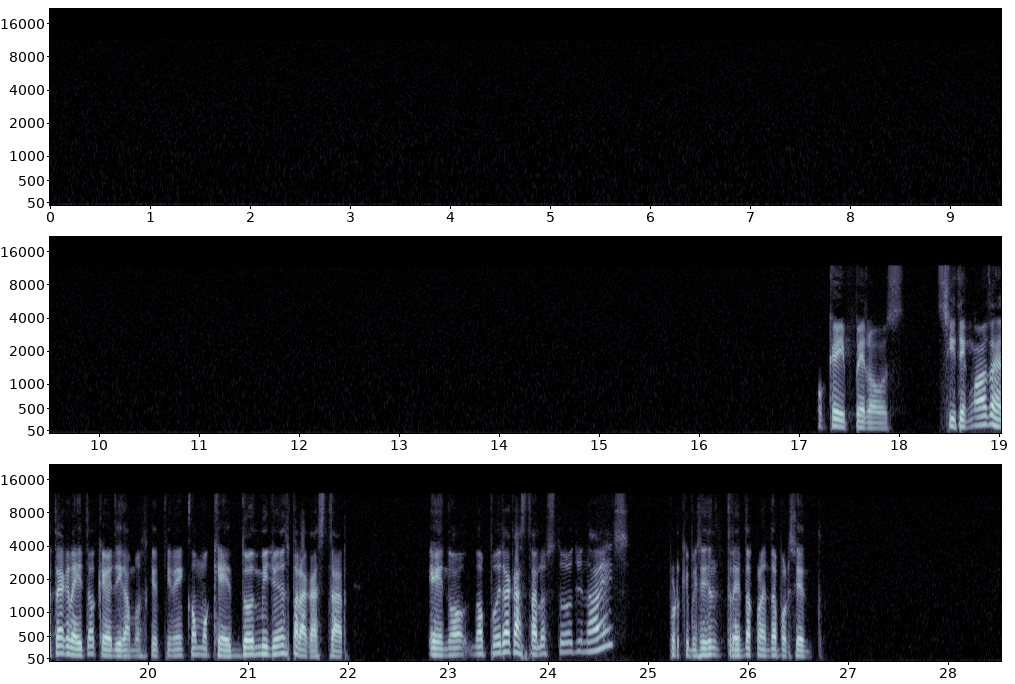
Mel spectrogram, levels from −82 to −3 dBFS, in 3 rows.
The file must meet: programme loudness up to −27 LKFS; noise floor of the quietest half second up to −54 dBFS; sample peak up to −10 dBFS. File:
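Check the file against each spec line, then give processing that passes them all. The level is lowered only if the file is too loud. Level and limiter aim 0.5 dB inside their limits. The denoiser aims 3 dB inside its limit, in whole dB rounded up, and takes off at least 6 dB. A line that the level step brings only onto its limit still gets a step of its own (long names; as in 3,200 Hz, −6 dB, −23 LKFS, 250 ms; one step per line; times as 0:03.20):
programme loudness −23.5 LKFS: out of spec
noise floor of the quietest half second −62 dBFS: in spec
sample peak −5.5 dBFS: out of spec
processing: level −4 dB
brickwall limiter −10.5 dBFS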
